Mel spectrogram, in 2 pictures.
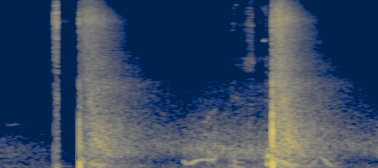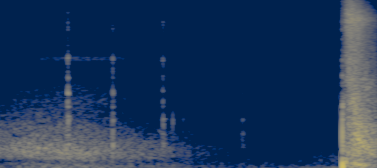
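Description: Gunshots: a sharp crack about a second in and a louder one near the three-second mark, each trailing off in echo, then a few faint clicks and another loud bang near the end.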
